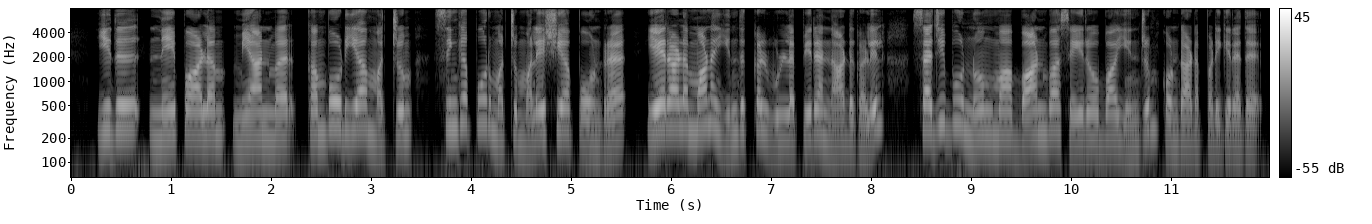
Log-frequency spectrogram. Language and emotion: Tamil, neutral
